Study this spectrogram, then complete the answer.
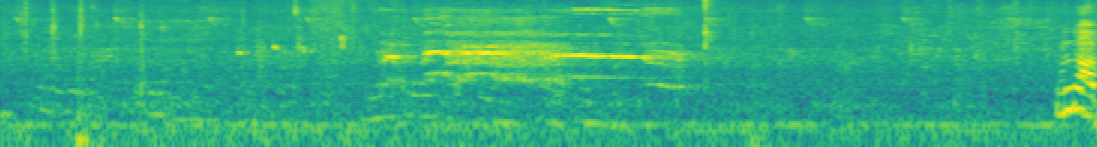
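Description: Chickens cluck and a rooster crows faintly in the distance, part of an outdoor family gathering in Jamaica, with low background chatter and ambient noise around the birds.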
